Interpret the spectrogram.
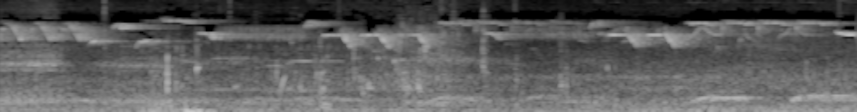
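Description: Small songbirds singing in quick runs of short, high chirps, several overlapping. There is a soft low knock about a second in.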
